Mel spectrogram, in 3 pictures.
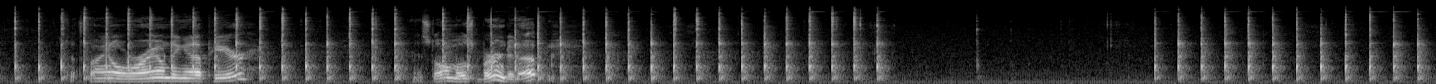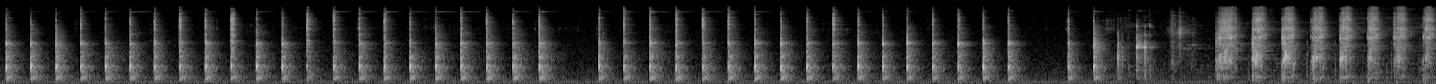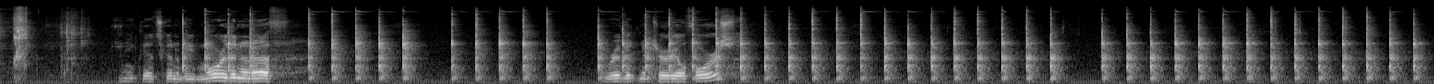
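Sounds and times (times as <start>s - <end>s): wire brush scrubbing metal: 26.0s - 29.6s.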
